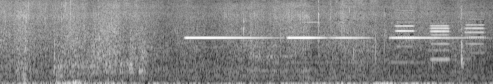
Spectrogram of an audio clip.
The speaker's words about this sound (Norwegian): Nå tar jeg bort en alarm, for at vi er litt vaksinerte mot alarmer. Både for vår del og for pasientene sin del.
